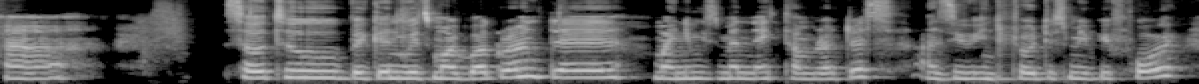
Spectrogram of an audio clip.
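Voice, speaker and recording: Presenting informally in an online video meeting, this young scholarship student speaks with an Ethiopian accent in a highish, warm, steady voice at an unhurried pace. She sounds hesitant and frequently repeats herself.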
